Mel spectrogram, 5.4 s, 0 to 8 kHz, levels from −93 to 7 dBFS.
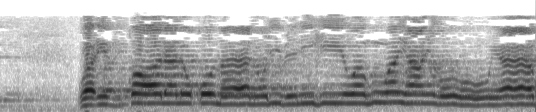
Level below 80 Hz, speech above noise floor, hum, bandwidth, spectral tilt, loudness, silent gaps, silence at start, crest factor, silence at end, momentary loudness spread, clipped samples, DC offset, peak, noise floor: -54 dBFS; 33 dB; none; 5.4 kHz; -10.5 dB/octave; -14 LUFS; none; 0.05 s; 14 dB; 0 s; 8 LU; under 0.1%; under 0.1%; 0 dBFS; -47 dBFS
